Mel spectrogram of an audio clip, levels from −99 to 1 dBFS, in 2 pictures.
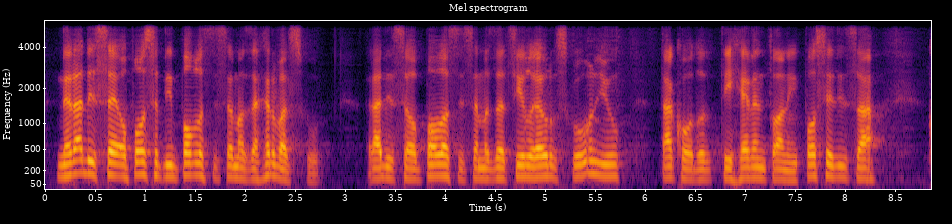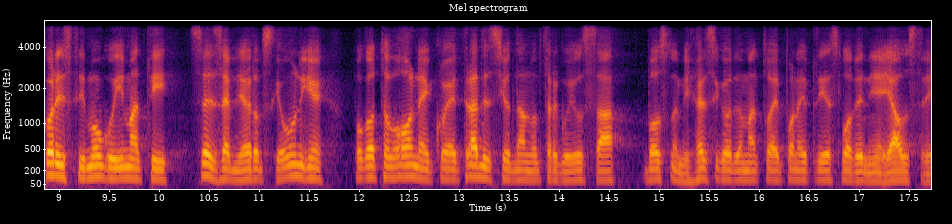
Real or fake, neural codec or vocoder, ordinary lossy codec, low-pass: fake; codec, 16 kHz, about 1 kbps, DyCAST, with the encoder's durations; none; 5.4 kHz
